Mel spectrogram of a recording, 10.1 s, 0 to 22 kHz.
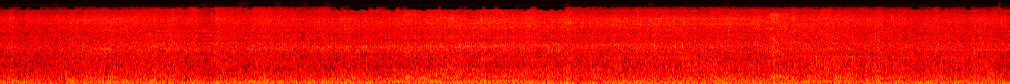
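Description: A 2013 Honda Shadow 750 Phantom motorcycle being ridden, its engine drone buried under constant loud wind rush across the microphone.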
